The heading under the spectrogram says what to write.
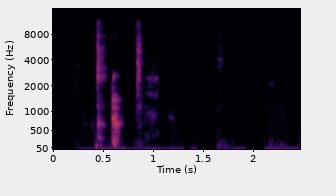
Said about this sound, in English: Sorry. I think that must be their clock. Is that Oh, yes, it is the clock.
